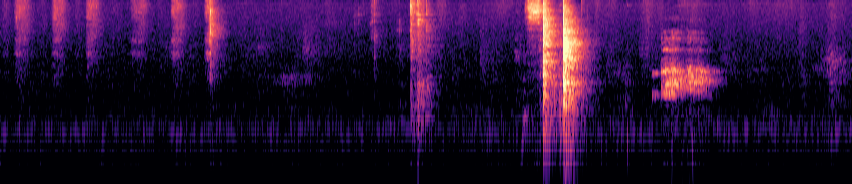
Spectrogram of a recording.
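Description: Hair-cutting scissors snipping through a thick bundle of long wet hair, a steady run of about two snips a second for the first couple of seconds. Later come a few louder sudden noises, the loudest about seven seconds in.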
